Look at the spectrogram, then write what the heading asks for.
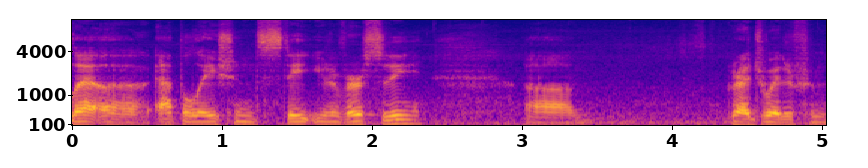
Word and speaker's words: Appalachian: Appalachian. Yes, that's how you say it's not Appalachian folks.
